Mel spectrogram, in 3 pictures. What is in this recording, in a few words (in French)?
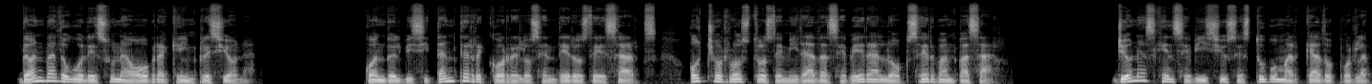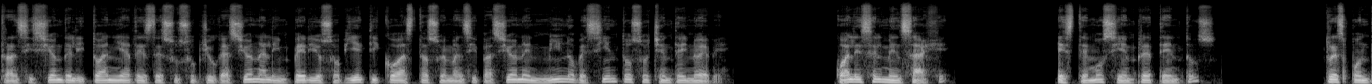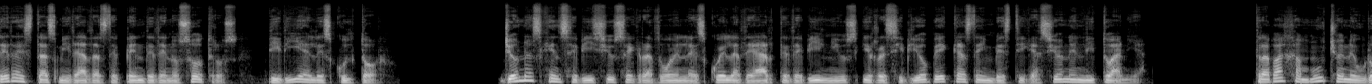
espagnol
